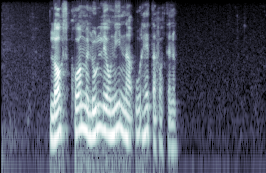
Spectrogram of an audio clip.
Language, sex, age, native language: Icelandic, male, 50-59, Icelandic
